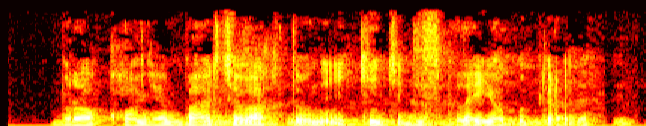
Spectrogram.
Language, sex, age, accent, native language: Uzbek, male, 18-24, Surxondaryo, Uzbek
